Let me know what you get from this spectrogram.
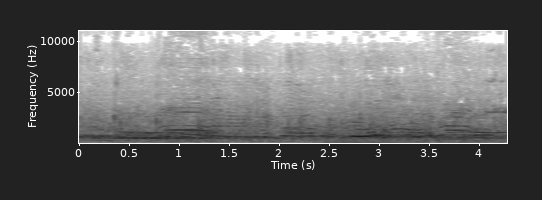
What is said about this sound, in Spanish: Gritos de campeones de Europa, campeones de Europa.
